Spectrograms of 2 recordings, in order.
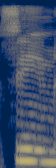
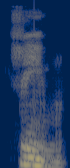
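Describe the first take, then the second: First: The word is said the modern way. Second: The word is said the ancient way. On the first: "in uh, the more modern pronunciation" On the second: "two thousand years ago that was pronounced seem"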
